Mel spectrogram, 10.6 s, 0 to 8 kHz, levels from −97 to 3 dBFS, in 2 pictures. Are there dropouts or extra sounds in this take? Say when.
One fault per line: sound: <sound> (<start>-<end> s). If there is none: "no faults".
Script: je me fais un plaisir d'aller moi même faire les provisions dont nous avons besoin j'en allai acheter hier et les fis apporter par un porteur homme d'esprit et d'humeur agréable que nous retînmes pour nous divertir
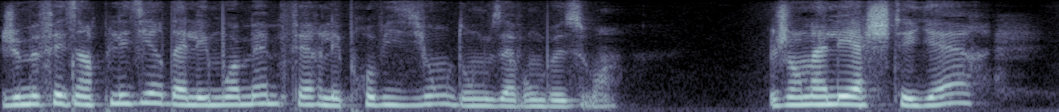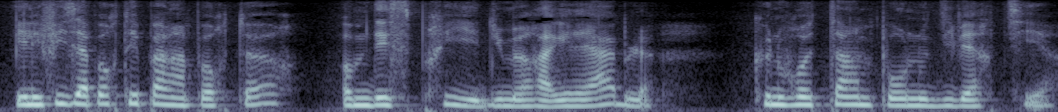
no faults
